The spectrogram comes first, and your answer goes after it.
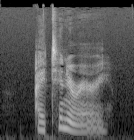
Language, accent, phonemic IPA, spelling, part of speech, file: English, US, /aɪˈtɪnəˌɹɛɹi/, itinerary, noun / adjective, En-us-itinerary.ogg
- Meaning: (noun) 1. A written schedule of activities for a vacation or road trip 2. A route or proposed route of a journey 3. An account or record of a journey 4. A guidebook for travellers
